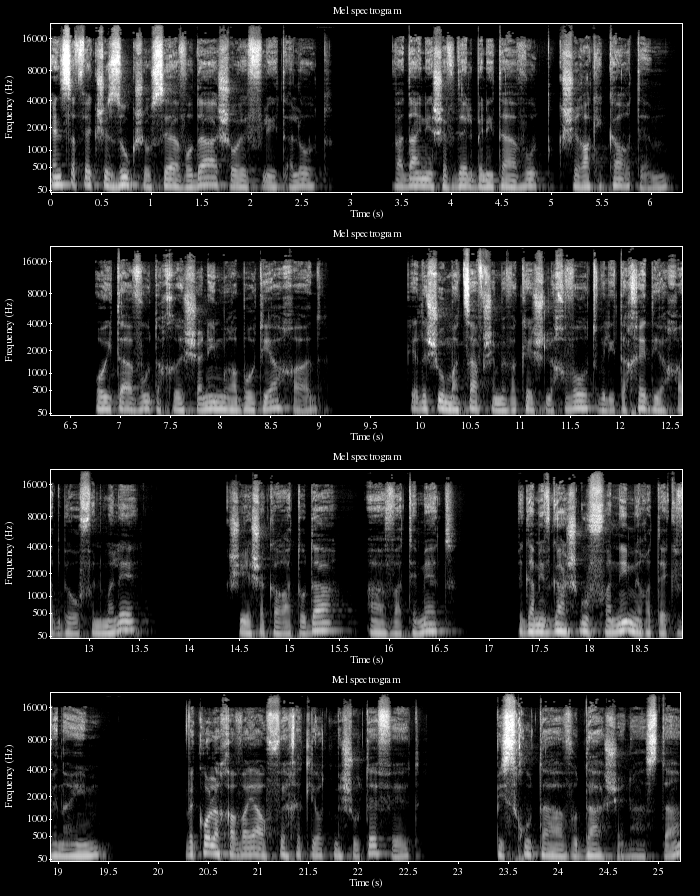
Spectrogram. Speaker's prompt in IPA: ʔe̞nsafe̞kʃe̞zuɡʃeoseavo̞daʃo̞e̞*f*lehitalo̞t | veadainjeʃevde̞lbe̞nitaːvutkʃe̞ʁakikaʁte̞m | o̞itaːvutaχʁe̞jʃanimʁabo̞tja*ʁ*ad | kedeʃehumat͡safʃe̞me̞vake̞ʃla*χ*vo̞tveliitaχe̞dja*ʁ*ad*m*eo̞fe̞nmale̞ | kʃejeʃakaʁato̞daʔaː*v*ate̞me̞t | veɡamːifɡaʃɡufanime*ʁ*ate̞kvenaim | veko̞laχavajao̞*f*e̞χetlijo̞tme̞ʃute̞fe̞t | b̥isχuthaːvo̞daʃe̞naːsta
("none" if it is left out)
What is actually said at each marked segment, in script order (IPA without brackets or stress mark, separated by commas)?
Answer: f, χ, χ, χ, b, v, ʁ, f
